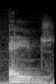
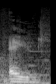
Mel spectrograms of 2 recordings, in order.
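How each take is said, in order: Both takes have the same delivery.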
